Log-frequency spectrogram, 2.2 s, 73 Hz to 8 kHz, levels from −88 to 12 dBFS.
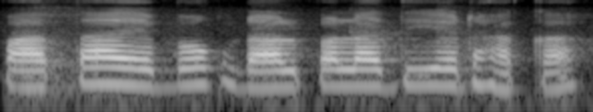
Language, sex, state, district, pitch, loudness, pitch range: Bengali, female, West Bengal, Cooch Behar, 225 Hz, -16 LUFS, 215-235 Hz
